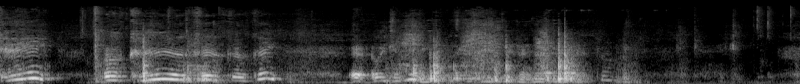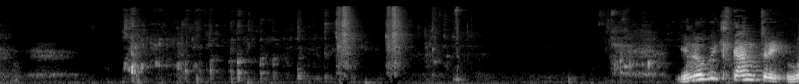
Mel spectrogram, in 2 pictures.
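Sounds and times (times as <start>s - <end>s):
speech: 1.0s - 6.3s, 14.8s - 15.9s
water poured out for drinking, pouring and splashing: 9.2s - 12.9s, 13.9s - 14.8s.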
